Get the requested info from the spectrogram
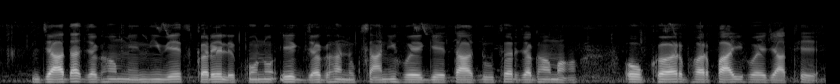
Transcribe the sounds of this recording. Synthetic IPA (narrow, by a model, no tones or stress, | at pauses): d͡ʒjaːd̪ad͡ʒəɡʱəɦmẽnɪʋeːskəɾeːlekoːnoʔeːk̚d͡ʒəɡʱəɦnʊksaːniɦoːeɡet̪ad̪uːsəɾd͡ʒəɡʱəɦmã | oːkəɾbʱəɾpaːiɦoːed͡ʒaːt̪eː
